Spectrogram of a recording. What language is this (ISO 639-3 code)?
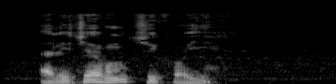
trw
